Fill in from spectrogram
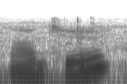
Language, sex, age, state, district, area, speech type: Nepali, female, 45-60, West Bengal, Jalpaiguri, urban, spontaneous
